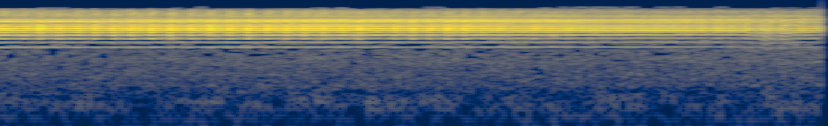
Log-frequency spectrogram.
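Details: Continuous high, ringing drone of a cicada, known locally as kuliglig or gangis, throbbing in quick regular pulses roughly three to four per second and easing a little in loudness toward the close.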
